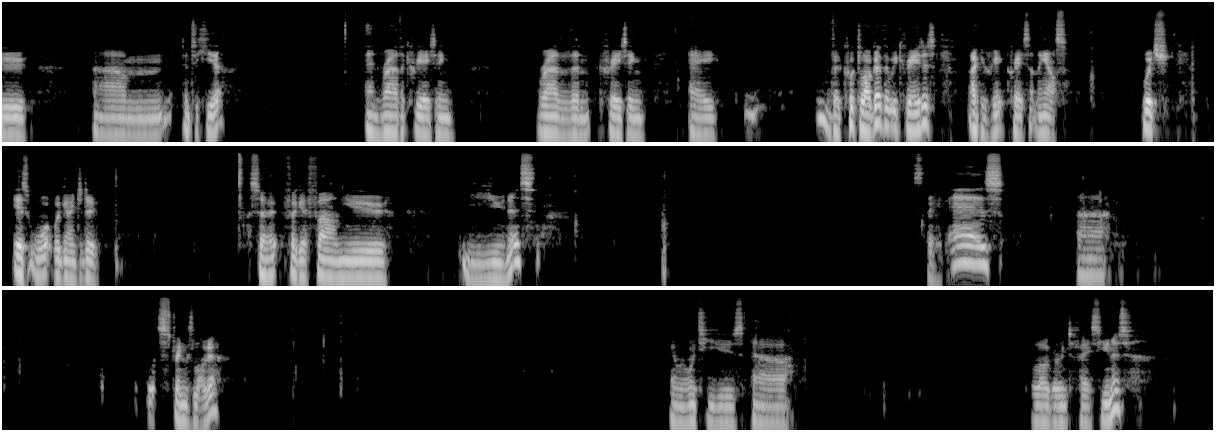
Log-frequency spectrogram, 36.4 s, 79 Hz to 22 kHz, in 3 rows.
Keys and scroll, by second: 33.8 ctrl+space.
